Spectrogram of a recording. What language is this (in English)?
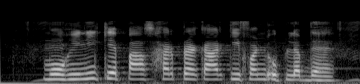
Hindi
